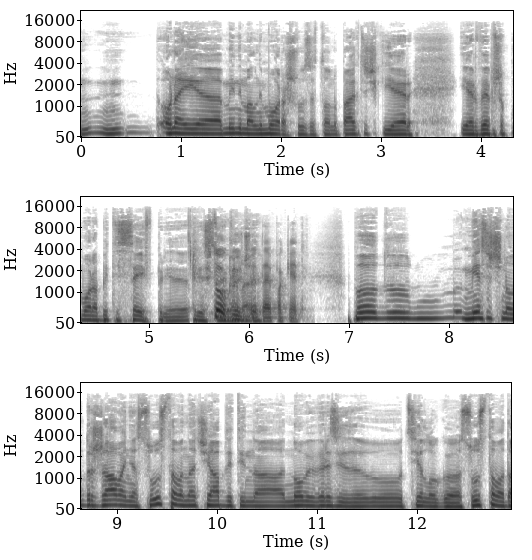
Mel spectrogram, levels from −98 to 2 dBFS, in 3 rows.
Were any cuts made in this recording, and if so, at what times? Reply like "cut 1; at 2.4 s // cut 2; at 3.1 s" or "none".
cut 1; at 5.4 s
